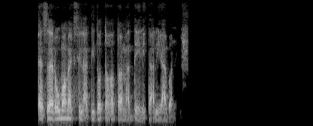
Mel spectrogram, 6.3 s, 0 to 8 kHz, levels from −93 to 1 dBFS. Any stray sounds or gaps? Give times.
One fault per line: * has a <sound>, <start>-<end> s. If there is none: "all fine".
all fine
